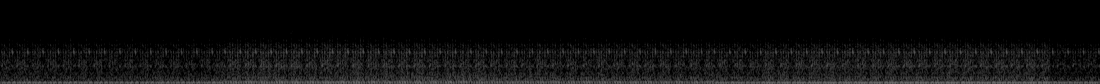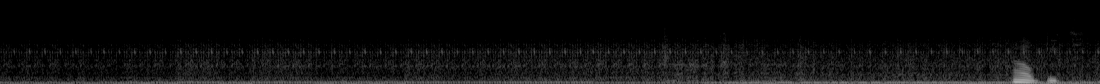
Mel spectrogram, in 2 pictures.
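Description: A new Setor Crystal tractor idles in the Farming Simulator video game with a steady, low, droning engine hum that continues without a break, and a couple of brief clicks near the end.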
